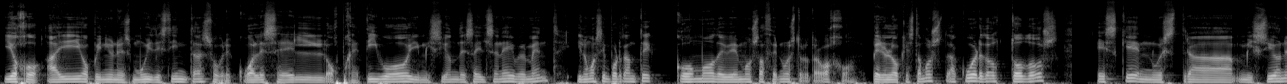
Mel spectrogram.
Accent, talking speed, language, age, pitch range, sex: Spanish, 170 wpm, Spanish, 40-59, 110-125 Hz, male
